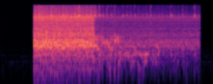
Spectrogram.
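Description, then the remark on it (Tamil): Someone imitates a lorry engine with a harsh, breathy roar that lasts about two and a half seconds. It starts loud for the first second, then settles into a steadier, slightly softer rumble before cutting off. “என்ன அது பெரிய சத்தம் ஓகே ஏதாவது லாரி போயிருக்கும் பட் லாரி இப்படி தானே போகும் அந்த லாரி லாரின்னா இப்படி தானே போகும்”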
